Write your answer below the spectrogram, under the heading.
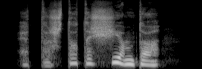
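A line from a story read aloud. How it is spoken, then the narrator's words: Muttering. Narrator (Russian): пробормотал Дан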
